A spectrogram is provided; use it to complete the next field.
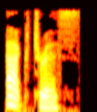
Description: Nghệ sĩ diễn viên /ɑˈktrəs/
